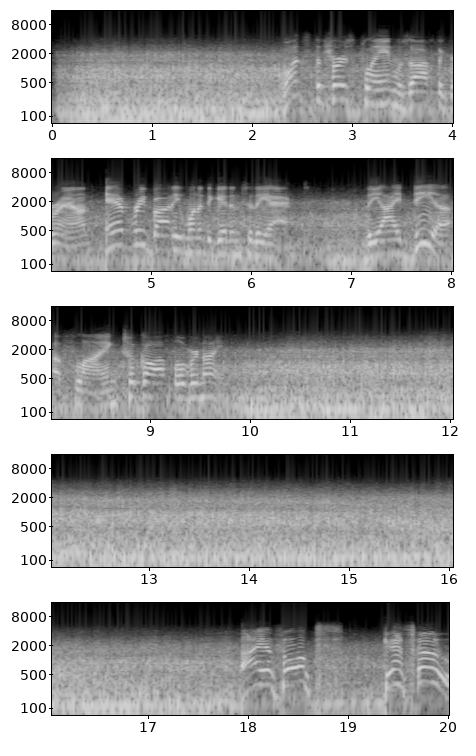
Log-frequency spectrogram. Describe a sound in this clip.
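A propeller engine drones steadily up close.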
